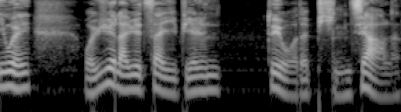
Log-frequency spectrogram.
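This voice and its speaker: This man has a dark, mellow tone and speaks at a moderate pace. The recording is very clean, with a silent background. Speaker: online radio host. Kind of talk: casual monologue to listeners. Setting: solo at a microphone.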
